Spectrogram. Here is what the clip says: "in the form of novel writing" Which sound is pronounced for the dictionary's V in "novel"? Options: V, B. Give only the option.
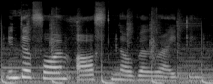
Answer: B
